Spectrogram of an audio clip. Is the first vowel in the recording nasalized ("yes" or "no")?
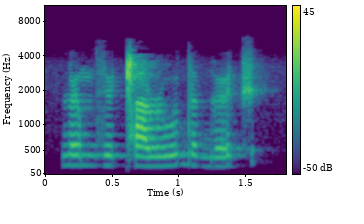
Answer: no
